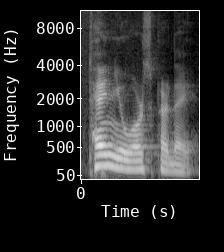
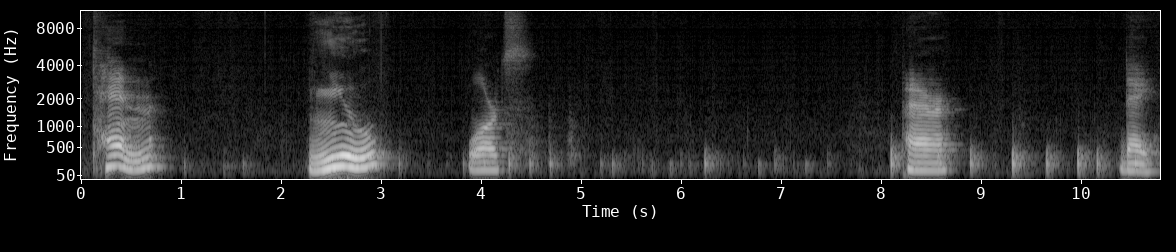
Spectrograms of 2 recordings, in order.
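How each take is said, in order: First: Said in the usual way. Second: Ten, new, words, per, day, each word set apart by long pauses; slow, word by word. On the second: Shown as a demonstration.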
